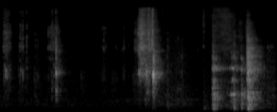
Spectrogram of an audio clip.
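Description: Scissors cutting through a paper sleeve pattern: faint clicks at first, then louder cuts about two seconds in and again near the end.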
